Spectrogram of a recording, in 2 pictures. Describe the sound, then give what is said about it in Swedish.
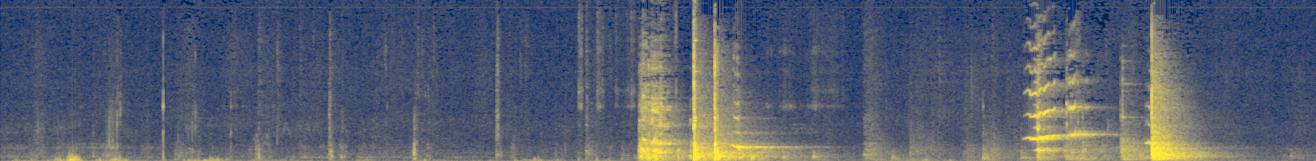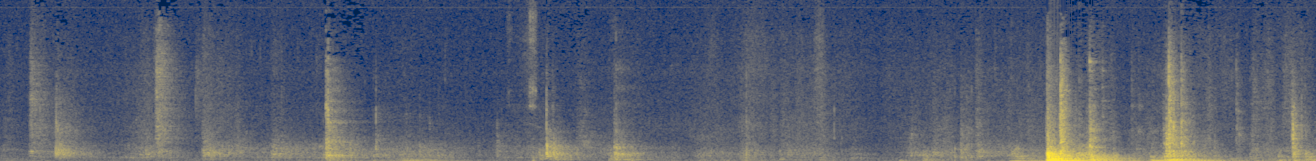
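A heavy wooden church door, the one facing the road, is handled: a loud clunk of the latch, a squealing hinge creak as it swings open, and later another solid thud as it shuts, with scattered footsteps in between. “Jajamän, här står dörren öppen.”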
